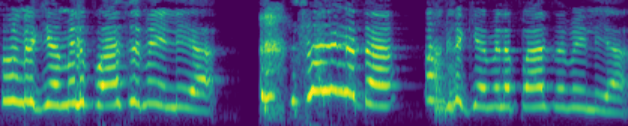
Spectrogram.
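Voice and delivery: sobbing, pleading question; childlike crying. Acted. Woman asks her lover whether he cares for her, crying. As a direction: beg for an answer through sobs. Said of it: "சின்ன பிள்ளை மாதிரி அழுதுட்டு இருக்காத".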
